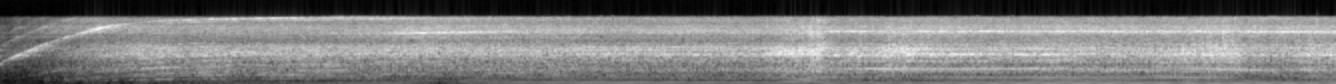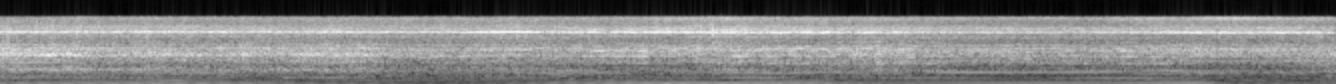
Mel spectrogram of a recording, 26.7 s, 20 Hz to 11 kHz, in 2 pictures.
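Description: Exceed RC G2 radio-controlled helicopter spooling up: its motor whine rises steeply over the first two seconds. It then runs at a steady speed, a high whine over the hum of the rotor blades, getting a little louder after about eight seconds.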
